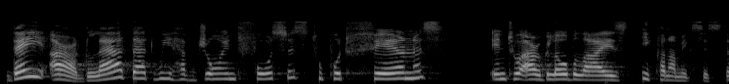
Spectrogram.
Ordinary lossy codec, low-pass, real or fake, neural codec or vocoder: none; none; real; none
